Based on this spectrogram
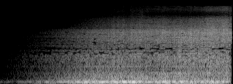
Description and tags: High quality whoosh sound. Ideal for film, TV, amateur production, video games and music.
Named from 00 - 32 (there are just too many to name)
swoosh, swish, whoosh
